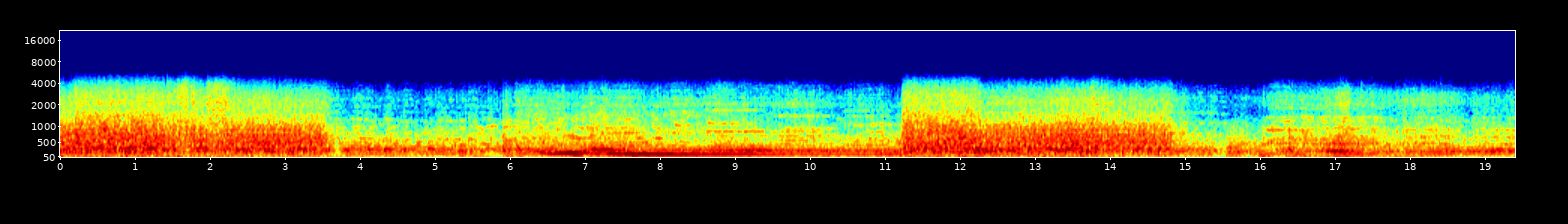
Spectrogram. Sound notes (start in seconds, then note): 0.0 boat rumbling; 0.0 gun firing; 5.5 thrilling music; 11.2 gun firing; 16.3 thrilling music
